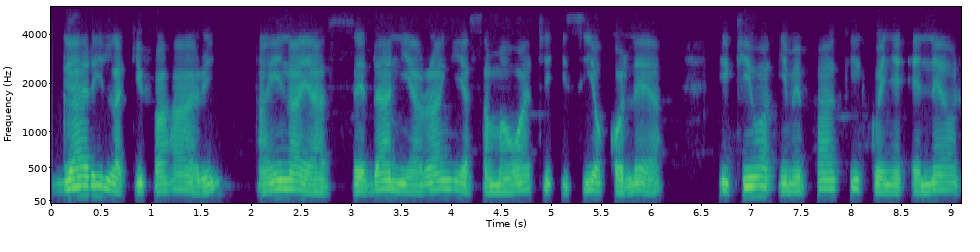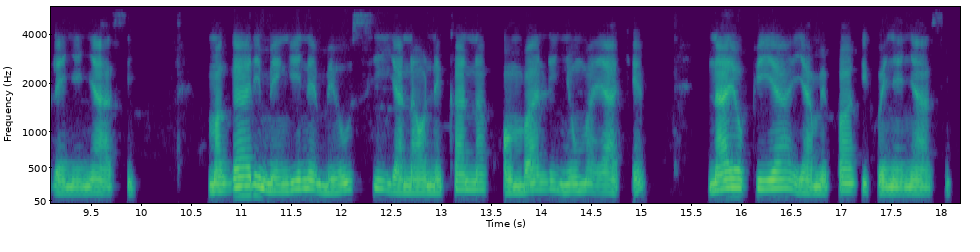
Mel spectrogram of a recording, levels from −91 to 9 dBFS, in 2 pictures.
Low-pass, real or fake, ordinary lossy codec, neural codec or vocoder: 5.4 kHz; real; Opus, 24 kbps; none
